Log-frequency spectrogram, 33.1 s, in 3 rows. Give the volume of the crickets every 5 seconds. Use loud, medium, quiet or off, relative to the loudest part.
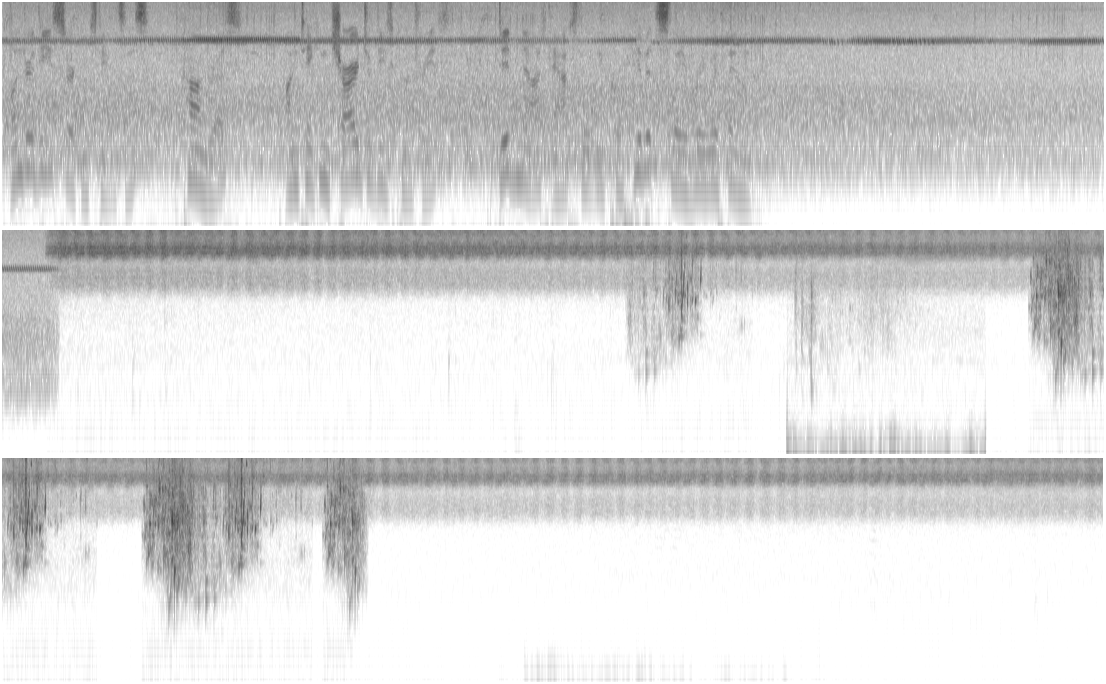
loud, loud, medium, medium, quiet, quiet, quiet.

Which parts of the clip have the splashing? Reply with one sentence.
The splashing can be heard from 17.2 to 24.6 s and from 25.2 to 25.7 s.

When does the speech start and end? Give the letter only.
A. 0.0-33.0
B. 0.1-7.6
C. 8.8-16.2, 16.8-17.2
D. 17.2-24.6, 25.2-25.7
B.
